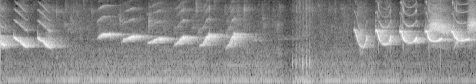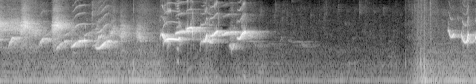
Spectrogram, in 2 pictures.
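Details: Sooty-headed bulbul singing vigorously to call a rival: long runs of rapid, repeated slurred whistles, about four notes each second, broken by short clicks and a silent gap near the end, above a faint hum.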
